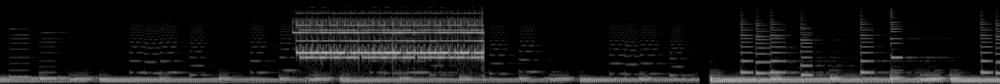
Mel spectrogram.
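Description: A school bell rings in a classroom-and-playground setting as a bright electronic melodic chime, with repeated tonal phrases over a steady low drone and a short break partway through.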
